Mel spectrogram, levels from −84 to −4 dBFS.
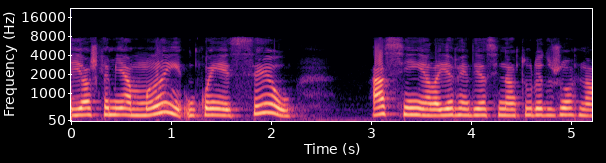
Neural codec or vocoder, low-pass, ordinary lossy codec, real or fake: none; none; none; real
